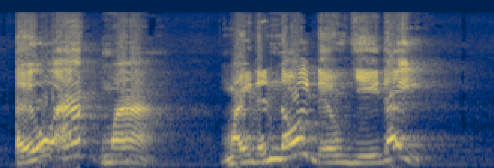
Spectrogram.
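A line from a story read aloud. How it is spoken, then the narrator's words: Beastly roar. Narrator (Vietnamese): Tứ Hải Thiên Dương gầm như thú dữ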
